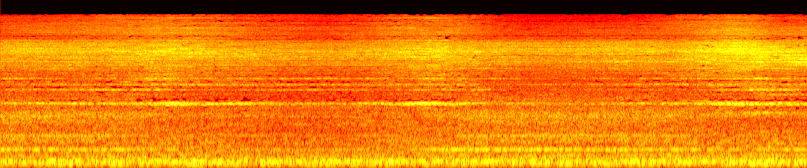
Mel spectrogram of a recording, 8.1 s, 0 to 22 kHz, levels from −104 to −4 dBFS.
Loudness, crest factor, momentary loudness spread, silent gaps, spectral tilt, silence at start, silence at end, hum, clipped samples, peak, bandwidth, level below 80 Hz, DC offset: -19 LUFS; 18 dB; 9 LU; none; -1 dB/octave; 0 s; 0 s; none; under 0.1%; -4 dBFS; 16 kHz; -40 dBFS; under 0.1%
